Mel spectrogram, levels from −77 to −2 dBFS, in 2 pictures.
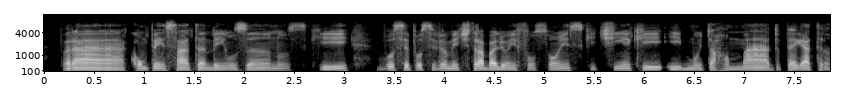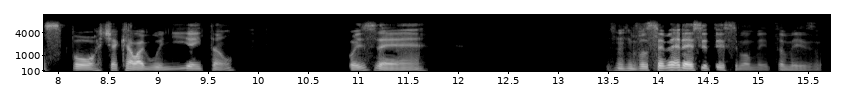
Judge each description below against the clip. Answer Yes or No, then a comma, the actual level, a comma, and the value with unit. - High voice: No, low, 105 Hz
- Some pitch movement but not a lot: No, narrow, 2.3 semitones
